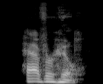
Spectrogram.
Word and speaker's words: Haverhill: No, H-A-V-E-R. Hover. – H-I-L-L. How do you say that? – H-I-L-L. Haverhill. – Haverhill. – Haverhill? – Haverhill. Yep. – Haverhill? One syllable? – Haverhill. One word. Haverhill. One syllable. Haverhill. Haverhill, Massachusetts.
